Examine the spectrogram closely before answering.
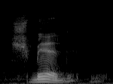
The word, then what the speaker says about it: Schmid: Schmid s c hm i d.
